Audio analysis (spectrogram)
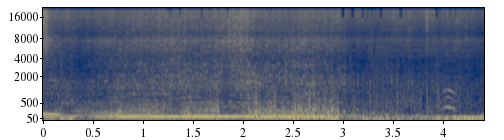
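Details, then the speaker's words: Budget-build 4x4 driven under load over rough field ruts: a deep, uneven rumble and puffing. Exhaust leak; the owner guesses the catalytic converters were bad and a hole was cut to relieve them so it would run. "I'm guessing the cats were bad and they cut a hole to relieve it so it run. Uh that's not a big deal."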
